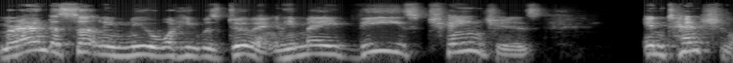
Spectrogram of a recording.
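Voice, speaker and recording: With a British accent, a man talks at a moderate pace in a high voice with lively intonation. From Britain. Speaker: history professor. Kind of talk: lecture.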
